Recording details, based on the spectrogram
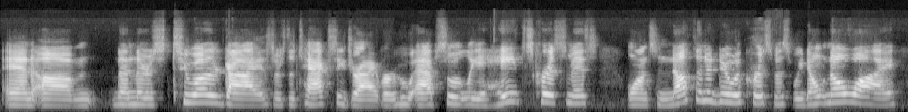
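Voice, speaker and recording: A woman from Iceland with a bright, forceful voice at a middling pitch. She chats casually as a filmmaker guest, rambling from one aside to the next and acting out little quotes in an animated way. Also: measured pace, hardly any pauses. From born in Iceland, Icelandic mother and American father. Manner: animated, rambling storyteller who acts out quotes. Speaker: interview guest, independent filmmaker and actress. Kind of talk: casual chat about own film projects.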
